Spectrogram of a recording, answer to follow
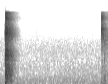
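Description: A short, sharp sound right at the start that dies away within about a third of a second, then near silence, with another brief sharp sound at the very end.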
